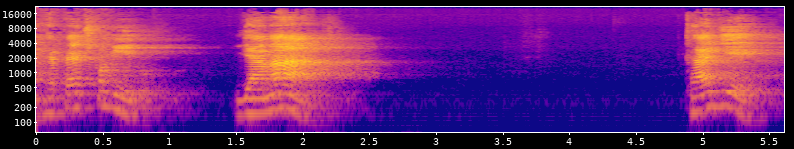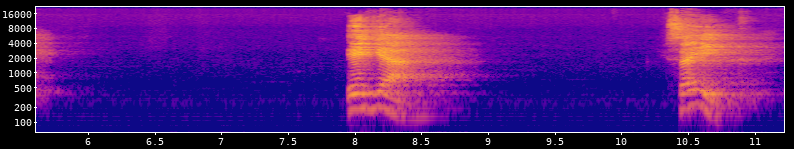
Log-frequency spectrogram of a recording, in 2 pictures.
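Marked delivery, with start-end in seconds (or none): 1.5-8.4 Llamar, Calle, Ella said loud and slow to be repeated; Spain pronunciation. Shown as a demonstration. Teacher says words loud so the class repeats, Spain-style ll. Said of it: "repetir primeiro como se fosse na Espanha".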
